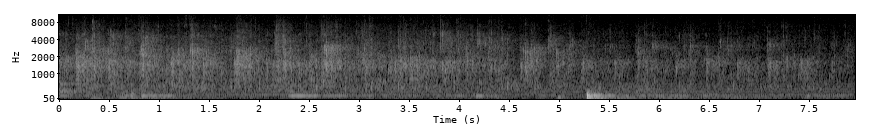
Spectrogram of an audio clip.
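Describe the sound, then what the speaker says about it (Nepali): An audience applauds at a book release ceremony in Nepal, faint, scattered clapping that continues throughout, with one sharp knock partway through. "हामीहरू सबैजनाले जोरदार तालीका साथ यस अवसरमा साथ दिनको लागि अनुरोध गर्दछु"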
